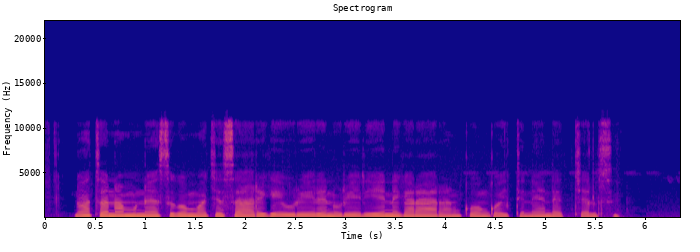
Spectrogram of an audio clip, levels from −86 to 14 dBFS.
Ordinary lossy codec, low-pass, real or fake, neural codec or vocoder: Opus, 64 kbps; 10.8 kHz; real; none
